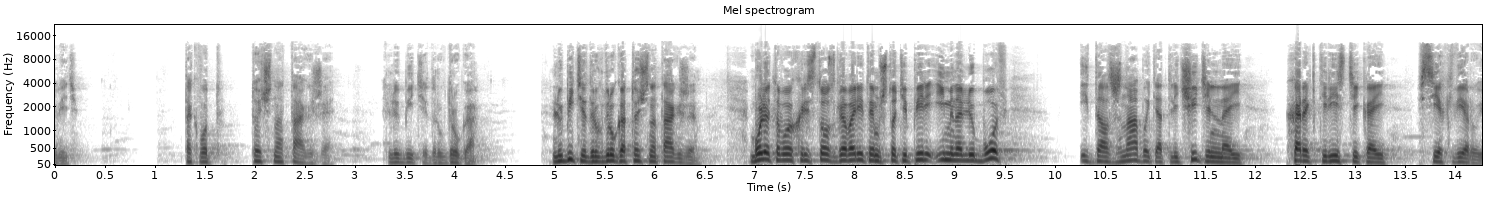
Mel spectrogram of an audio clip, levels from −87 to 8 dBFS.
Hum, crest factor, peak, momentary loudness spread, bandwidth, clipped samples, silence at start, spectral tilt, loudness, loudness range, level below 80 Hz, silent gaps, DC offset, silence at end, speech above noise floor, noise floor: none; 18 dB; 0 dBFS; 16 LU; 13.5 kHz; under 0.1%; 0 s; -4.5 dB/octave; -16 LUFS; 12 LU; -54 dBFS; none; under 0.1%; 0 s; 51 dB; -67 dBFS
